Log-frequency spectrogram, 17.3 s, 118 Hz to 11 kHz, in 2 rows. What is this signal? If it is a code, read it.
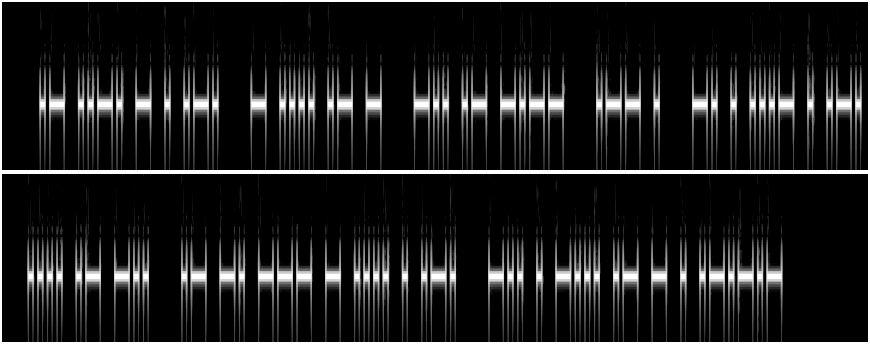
Morse code, heard as a keyed tone, about 25 wpm, 700 Hz. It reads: AFTER THAT DAY WE NEVER HAD ANOTHER DEBATE.
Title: Sentences from Top 1100 Words 25wpm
